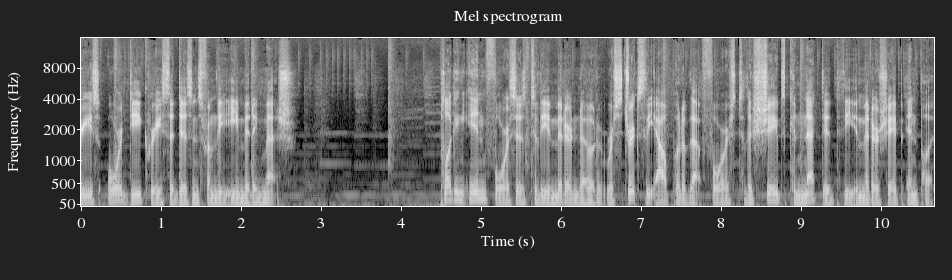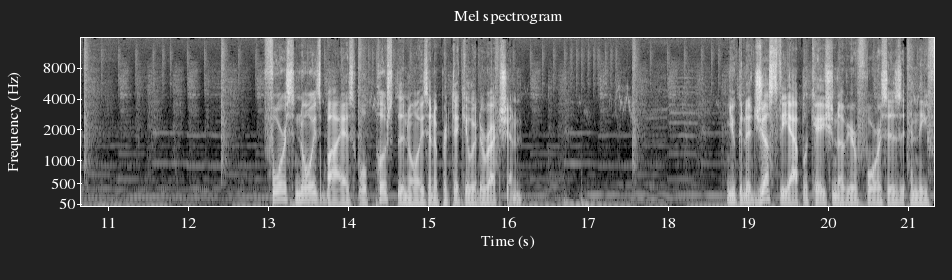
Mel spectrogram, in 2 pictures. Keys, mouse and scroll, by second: 3.9 click, 7.0 super+space, 8.0-8.6 super+drag, 9.5 super+click, 9.6 super+click, 10.2 super+click, 11.6 space, 12.0 super+click, 12.0 super+click, 12.9-14.8 super+drag, 15.0-16.7 super+drag, 16.9-18.5 super+drag, 18.6 super+click.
